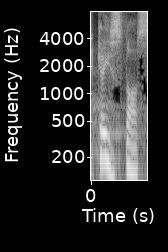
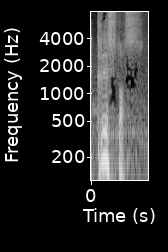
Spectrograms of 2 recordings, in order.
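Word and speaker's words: Χριστός: Por exemplo, a pronúncia de Cristo mesmo em grego não é Christos, como a gente fala, Christos e esses Cristos, não é assim não, é Christos. São pronúncias guturais, são palavras guturais que tem em hebraico e tem também em grego e existe também em árabe. Então é Christos, uma palavra gutural, é o que não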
